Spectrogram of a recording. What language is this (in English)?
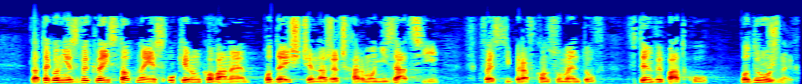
Polish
